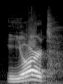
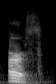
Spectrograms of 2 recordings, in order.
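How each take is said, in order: First: It is sounded as two parts, 'ee' plus 'art'. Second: It is said as one syllable, 'erth'. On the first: The speaker calls it wrong. "It's not E-art" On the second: The speaker calls it right. "it's earth"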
